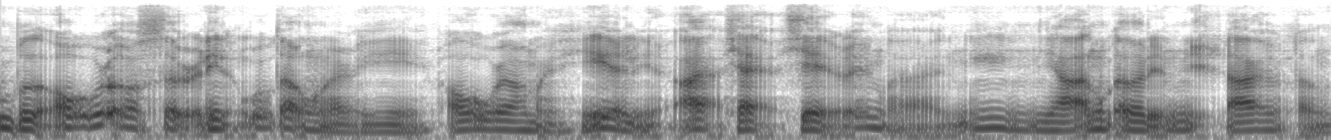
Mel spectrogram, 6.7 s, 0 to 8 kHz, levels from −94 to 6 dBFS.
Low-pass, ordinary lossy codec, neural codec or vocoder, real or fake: 7.2 kHz; none; autoencoder, 22.05 kHz, a latent of 192 numbers a frame, VITS, trained on many speakers; fake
